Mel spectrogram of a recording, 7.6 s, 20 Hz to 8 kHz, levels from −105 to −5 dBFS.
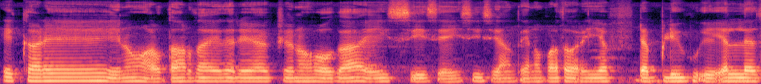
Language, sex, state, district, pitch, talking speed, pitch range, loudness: Kannada, male, Karnataka, Raichur, 125 Hz, 95 wpm, 120-125 Hz, -18 LUFS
